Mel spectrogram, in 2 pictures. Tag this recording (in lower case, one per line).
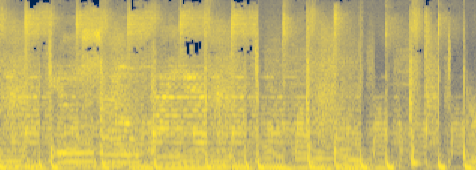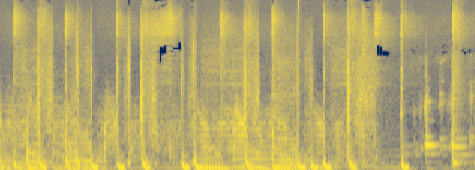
music
sampler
